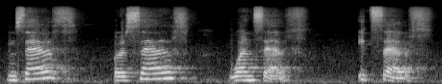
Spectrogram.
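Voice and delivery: "himself, herself, oneself, itself", weight on each SELF; stress on SELF. Shown as a demonstration. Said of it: "I'm stressing self".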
